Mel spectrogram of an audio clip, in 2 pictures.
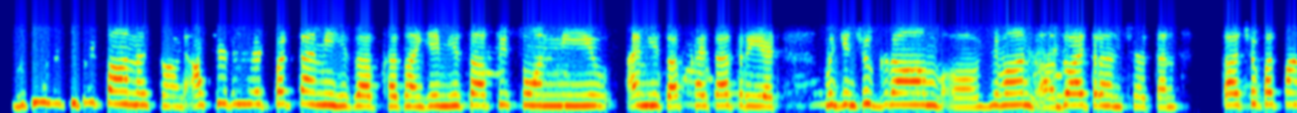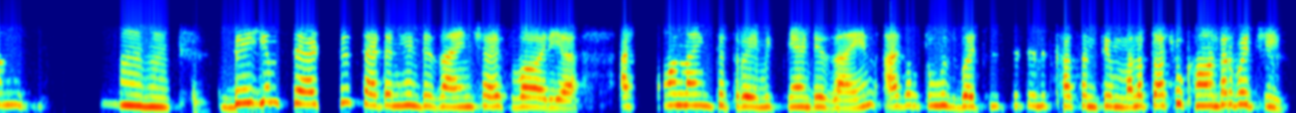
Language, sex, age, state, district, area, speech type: Kashmiri, female, 30-45, Jammu and Kashmir, Srinagar, urban, conversation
